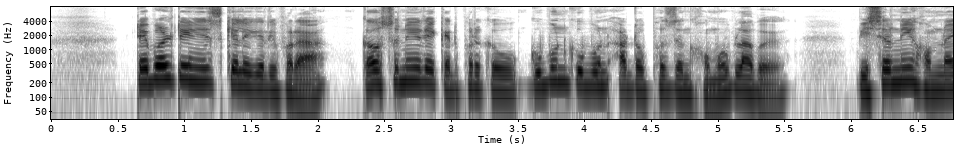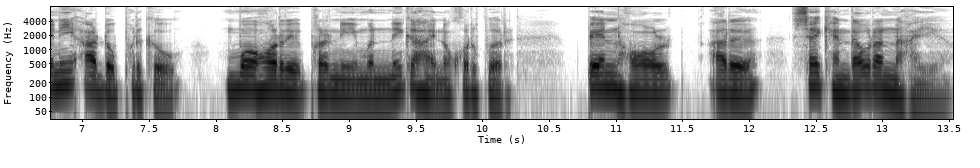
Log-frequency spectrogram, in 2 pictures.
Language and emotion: Bodo, neutral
